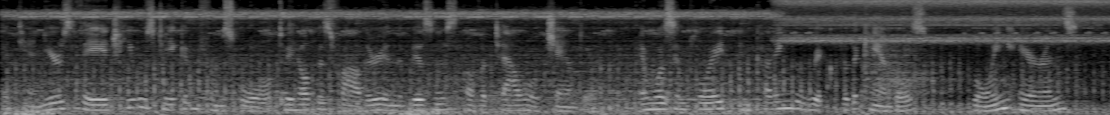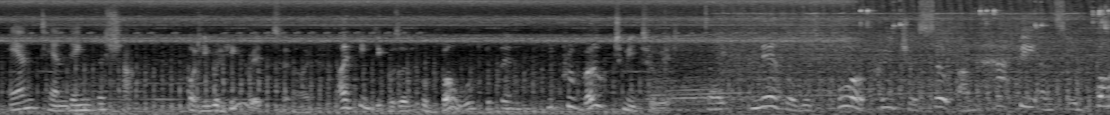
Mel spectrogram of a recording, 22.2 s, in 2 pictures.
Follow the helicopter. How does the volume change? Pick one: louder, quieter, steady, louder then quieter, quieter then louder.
steady.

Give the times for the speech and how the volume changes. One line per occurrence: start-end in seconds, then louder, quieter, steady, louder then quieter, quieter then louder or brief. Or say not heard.
0.0-22.1 steady.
